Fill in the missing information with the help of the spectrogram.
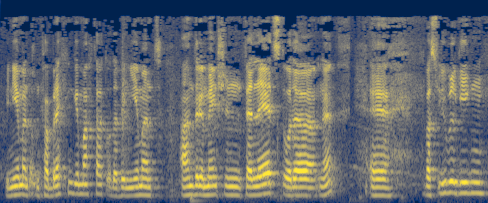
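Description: A man giving a Bible teaching talk in a halting way, with many fillers and tag questions. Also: a little high, a little mellow, echoey room. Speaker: preacher.

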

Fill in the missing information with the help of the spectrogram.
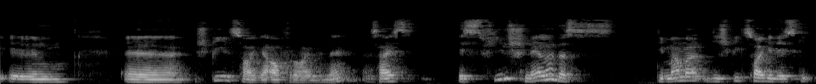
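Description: A man speaks in an informal advice talk, addressing his listeners directly. He keeps tacking a questioning "ne?" onto his points and asks whether they follow. The voice is mid-pitched and rings in a roomy echo. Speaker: speaker giving parenting advice.

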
